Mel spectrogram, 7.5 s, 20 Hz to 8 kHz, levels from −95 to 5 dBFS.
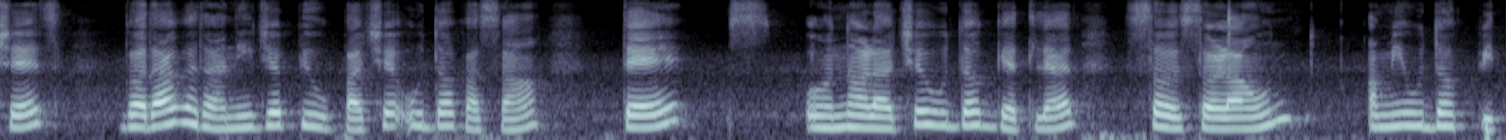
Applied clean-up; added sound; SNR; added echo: none; none; none; none.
